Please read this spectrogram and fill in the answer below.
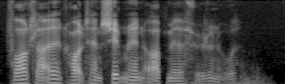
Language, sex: Danish, male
